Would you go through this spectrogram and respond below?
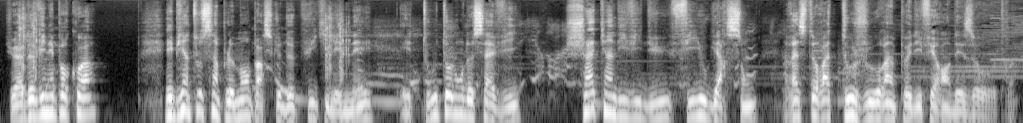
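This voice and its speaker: A man's voice: medium pitch, expressive, moderate pace. A man giving scripted educational narration for young teens in a reassuring, explanatory manner. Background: background music.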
